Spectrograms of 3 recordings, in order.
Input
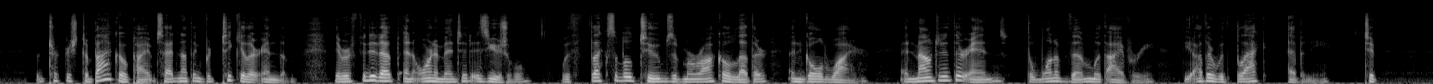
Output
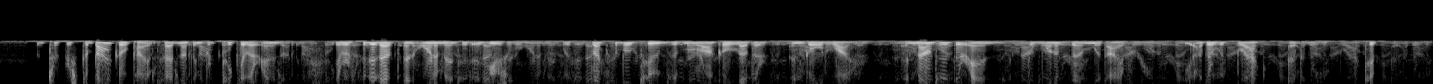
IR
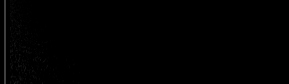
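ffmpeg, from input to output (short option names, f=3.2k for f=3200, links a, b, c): -filter_complex "[0:a]aeval=exprs='0.596*(cos(1*acos(clip(val(0)/0.596,-1,1)))-cos(1*PI/2))+0.0841*(cos(3*acos(clip(val(0)/0.596,-1,1)))-cos(3*PI/2))':c=same,lowpass=f=2.5k:t=q:w=0.5098,lowpass=f=2.5k:t=q:w=0.6013,lowpass=f=2.5k:t=q:w=0.9,lowpass=f=2.5k:t=q:w=2.563,afreqshift=-2900,asplit=2[a][b];[b]aecho=0:1:1028|2056|3084|4112|5140:0.141|0.0777|0.0427|0.0235|0.0129[c];[a][c]amix=inputs=2:normalize=0,apsyclip=11.5dB,volume=-2dB"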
